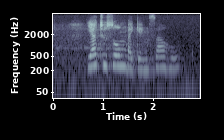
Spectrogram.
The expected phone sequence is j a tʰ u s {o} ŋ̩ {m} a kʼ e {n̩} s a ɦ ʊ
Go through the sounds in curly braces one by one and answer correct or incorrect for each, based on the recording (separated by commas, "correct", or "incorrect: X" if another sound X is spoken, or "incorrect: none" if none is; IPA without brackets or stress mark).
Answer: correct, incorrect: b, incorrect: ŋ̩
